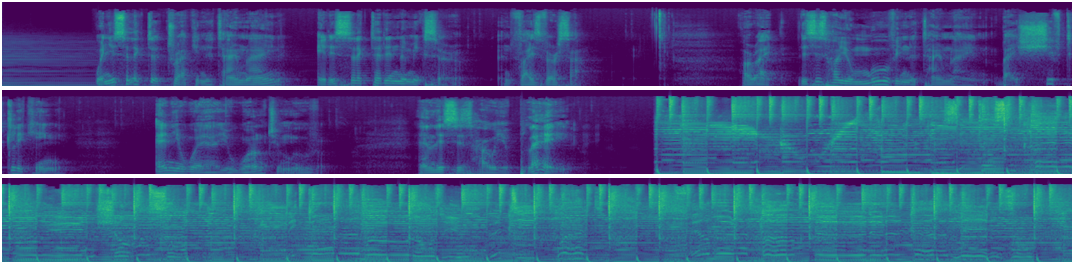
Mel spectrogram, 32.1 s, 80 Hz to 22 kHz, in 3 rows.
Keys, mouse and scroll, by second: 4.7 click, 6.3 click, 11.0 shift+click, 11.9 shift+click, 12.8 shift+click, 14.0 shift+click, 14.9 shift+scroll up 1, 17.2 space.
